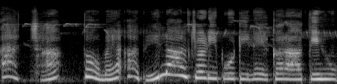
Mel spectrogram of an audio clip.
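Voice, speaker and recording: A cartoonish character voice sounds female and high-pitched. It moves at a fairly slow pace. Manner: boastful, threatening.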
